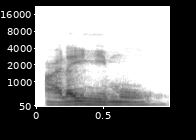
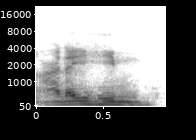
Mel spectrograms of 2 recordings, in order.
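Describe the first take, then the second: First: The word ends with an added u vowel. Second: The word ends on a closed m sound. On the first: "dengan silah" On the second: "dengan sukun"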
